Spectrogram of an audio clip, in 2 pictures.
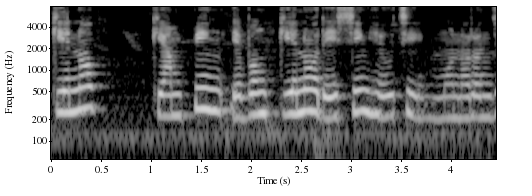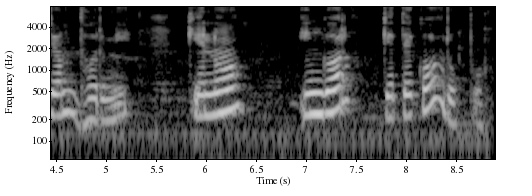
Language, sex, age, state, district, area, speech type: Odia, female, 30-45, Odisha, Mayurbhanj, rural, read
